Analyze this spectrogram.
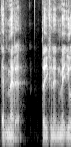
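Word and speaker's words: EDMIT IT: And so I made a brand and it It was spelled EDMIT space IT, and it's pronounced admit it.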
